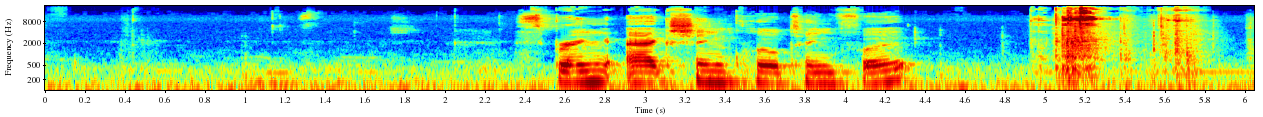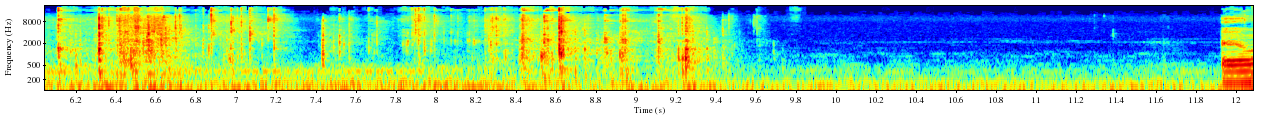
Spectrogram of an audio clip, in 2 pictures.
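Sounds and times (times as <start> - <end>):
packaging clicks and crinkles: 5.0 - 9.7.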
